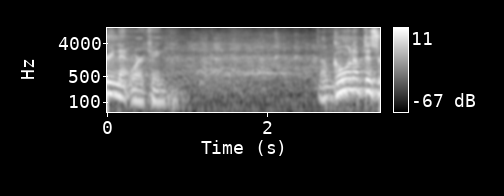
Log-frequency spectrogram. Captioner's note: audience laughing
